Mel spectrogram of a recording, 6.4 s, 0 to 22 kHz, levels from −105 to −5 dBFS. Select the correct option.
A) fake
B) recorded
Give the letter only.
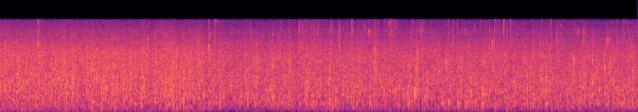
A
